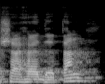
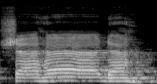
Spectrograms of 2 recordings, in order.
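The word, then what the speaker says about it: شهادة: kalau kita berhenti ya kalau kita berhenti maka tidak lagi Dibaca syahadatan tapi dibaca Syahadah Jadi huruf ta yang berbentuk bulat ini dibaca sebagai huruf ha syahadatan menjadi Syahadah nah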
